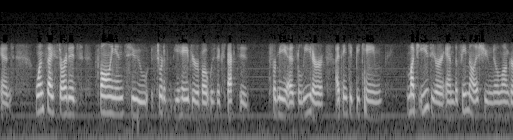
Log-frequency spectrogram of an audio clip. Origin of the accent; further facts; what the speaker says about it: Miami Beach, Florida, United States; also born or lived in New York; I grew up in Miami Beach in New York.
